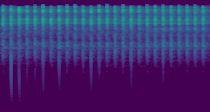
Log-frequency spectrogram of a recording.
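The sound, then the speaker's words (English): A shockwave therapy device pulses in a rapid, even train of sharp mechanical knocks, roughly ten per second, each a short percussive tap with no pause between them. “What is that? That sounds like a doctor hitting a little hammer on your knee over and over and over again. That means we're healing. That's the sound of shockwave therapy.”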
